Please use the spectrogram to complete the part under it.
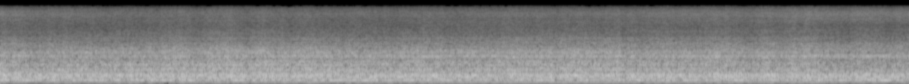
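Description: The engine of a light single-engine propeller plane drones steadily in level flight, heard from inside the cabin.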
